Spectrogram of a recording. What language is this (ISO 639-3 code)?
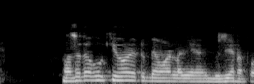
asm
